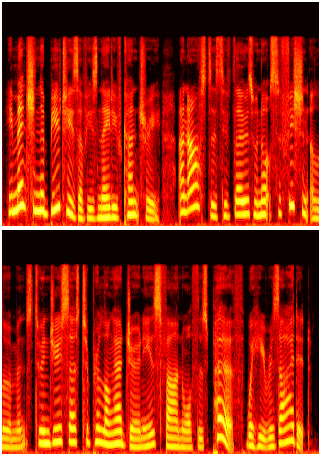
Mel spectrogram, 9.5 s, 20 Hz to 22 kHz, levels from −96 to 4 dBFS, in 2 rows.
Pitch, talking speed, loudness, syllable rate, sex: 210 Hz, 200 wpm, -20 LUFS, 5.9 syllables/s, female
